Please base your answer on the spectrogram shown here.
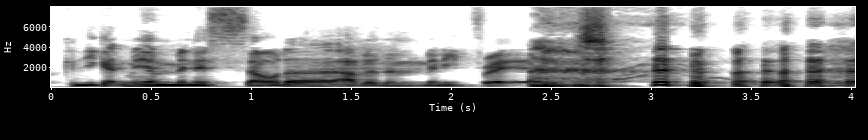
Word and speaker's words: Minnesota: how to pronounce because I was pronouncing it sota when it's actually soda. Soda. So it's like a miniature fridge. Take minus the fridge and add a soda in there. Minnesota.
